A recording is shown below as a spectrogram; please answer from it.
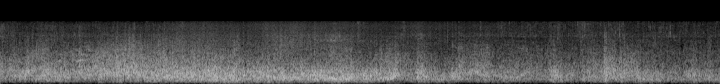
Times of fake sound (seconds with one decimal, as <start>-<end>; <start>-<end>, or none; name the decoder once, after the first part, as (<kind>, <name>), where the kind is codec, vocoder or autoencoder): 1.7-5.0 (codec, DAC)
